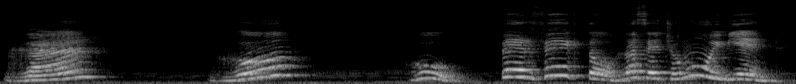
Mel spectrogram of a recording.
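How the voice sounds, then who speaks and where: A patient woman teacher dictates words slowly to young children, sounding them out syllable by syllable. Her fairly high voice rises and falls a lot. She is recorded from a distance in an echoey room. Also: big pitch swings. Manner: patient, slow, syllable-by-syllable dictation with check-in questions. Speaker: primary school teacher. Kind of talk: slow handwriting lesson for young children.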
